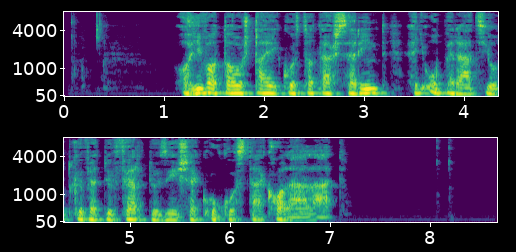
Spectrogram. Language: Hungarian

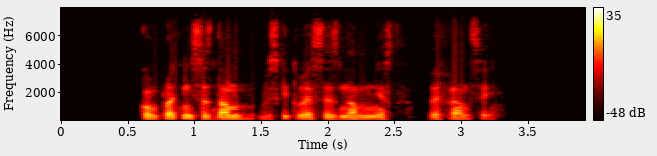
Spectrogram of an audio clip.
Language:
Czech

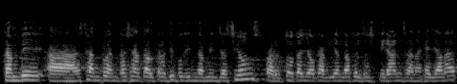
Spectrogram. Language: Catalan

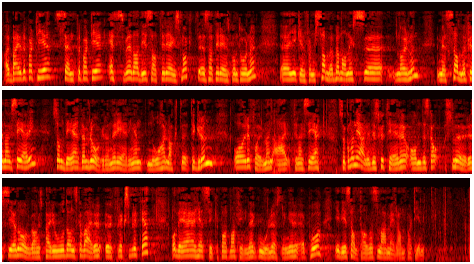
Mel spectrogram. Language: Norwegian Bokmål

